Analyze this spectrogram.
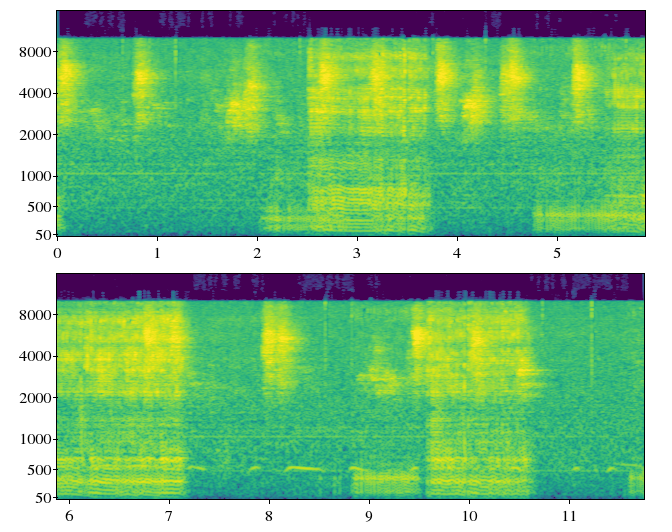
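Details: English bulldog and French bulldog snoring together: loud, rattling, snorting breaths overlapping with higher whistling sounds over several long cycles; loud, prolonged snoring.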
